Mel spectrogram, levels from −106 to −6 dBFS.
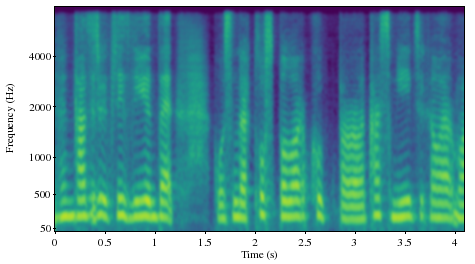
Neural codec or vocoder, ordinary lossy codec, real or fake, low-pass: codec, 16 kHz, 0.5 kbps, FreqCodec, larger model; none; fake; 7.2 kHz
